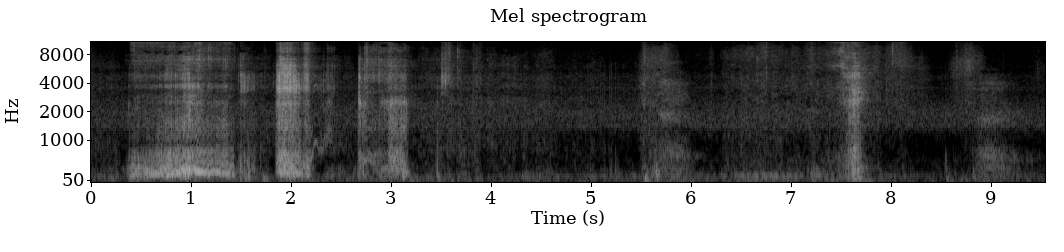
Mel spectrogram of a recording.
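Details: Wet, congested sneezes then sniffing and nose blowing during pollen allergy season, with bloodshot swollen eyes and blocked, runny nose; allergic sneezing.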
